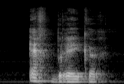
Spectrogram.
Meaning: 1. an adulterer, who breaks his (or her) marital bond 2. a homewrecker
- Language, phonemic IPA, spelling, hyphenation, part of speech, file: Dutch, /ˈɛxtˌbreː.kər/, echtbreker, echt‧bre‧ker, noun, Nl-echtbreker.ogg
